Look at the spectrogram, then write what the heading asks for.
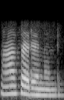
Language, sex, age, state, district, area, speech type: Telugu, female, 60+, Andhra Pradesh, West Godavari, rural, conversation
